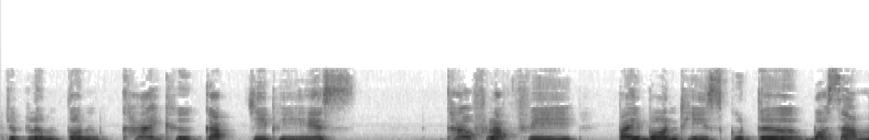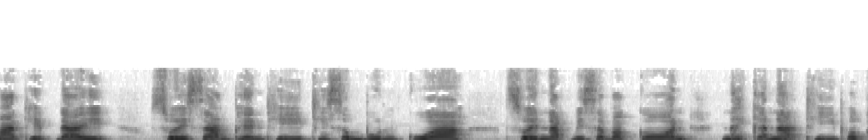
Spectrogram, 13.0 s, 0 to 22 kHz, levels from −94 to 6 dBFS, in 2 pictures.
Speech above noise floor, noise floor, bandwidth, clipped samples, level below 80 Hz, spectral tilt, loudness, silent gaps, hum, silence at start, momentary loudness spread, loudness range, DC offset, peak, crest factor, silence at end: 39 dB; -58 dBFS; 11.5 kHz; under 0.1%; -58 dBFS; -5 dB/octave; -19 LUFS; none; none; 0.05 s; 9 LU; 5 LU; under 0.1%; -4 dBFS; 14 dB; 0.05 s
